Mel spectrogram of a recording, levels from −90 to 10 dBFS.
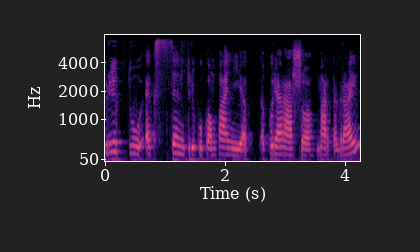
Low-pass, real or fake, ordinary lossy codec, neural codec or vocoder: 7.2 kHz; real; AAC, 48 kbps; none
